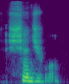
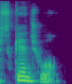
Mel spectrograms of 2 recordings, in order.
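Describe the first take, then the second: First: It is said in a British way. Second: It is said in an American way.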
